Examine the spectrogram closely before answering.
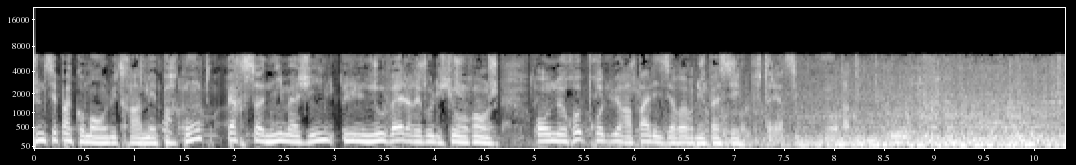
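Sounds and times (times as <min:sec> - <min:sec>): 
speech: 0:00.0 - 0:09.5
tram rumbling heard from inside: 0:05.6 - 0:10.3.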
